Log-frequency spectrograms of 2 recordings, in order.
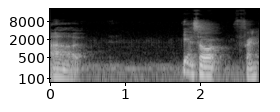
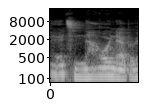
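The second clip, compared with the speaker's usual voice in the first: plain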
